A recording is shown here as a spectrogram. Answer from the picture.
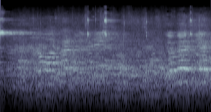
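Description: A referee's whistle gives one short, sharp blast right at the start to restart the wrestling. Shouting voices follow in a large, echoing gym.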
